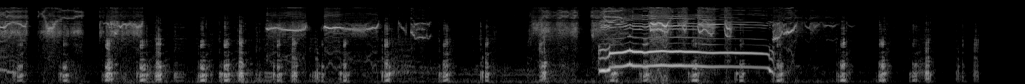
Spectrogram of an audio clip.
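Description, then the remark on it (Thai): A pig grunts in a rapid run of short oinks throughout, broken midway by a sustained high-pitched call lasting about two seconds. No one speaks. “มีเสียงอะไรบ้างเอ่ย ไก่อ่าหมูอ่าใช่เลย แล้วก็มีอะไรอีกชนิดหนึ่งนะ หนู นั่นเองครับ”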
